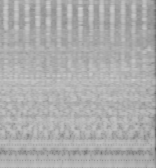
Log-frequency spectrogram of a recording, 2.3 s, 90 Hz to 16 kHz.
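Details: Citroën C4 Picasso 1.6 HDi 110 diesel, cold engine at morning start idling, sharp regular ticking about six per second, compression escaping past leaking injector seals, with burnt diesel smell in cabin; injector seal compression leak.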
